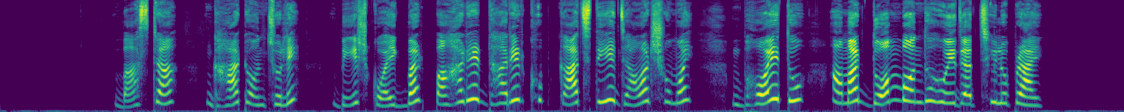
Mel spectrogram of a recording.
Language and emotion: Bengali, fearful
